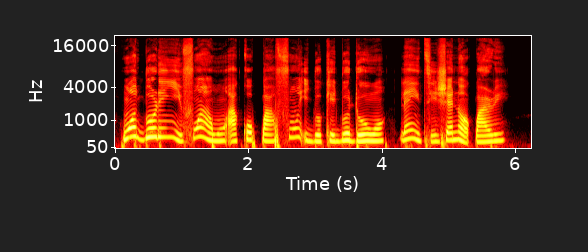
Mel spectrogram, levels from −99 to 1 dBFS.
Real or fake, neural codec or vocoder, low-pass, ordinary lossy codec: real; none; none; none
